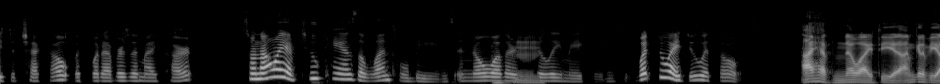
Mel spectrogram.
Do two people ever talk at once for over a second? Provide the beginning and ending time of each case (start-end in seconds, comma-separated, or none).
none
